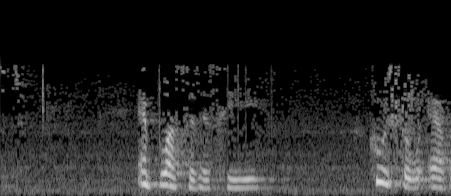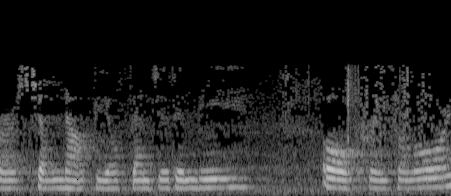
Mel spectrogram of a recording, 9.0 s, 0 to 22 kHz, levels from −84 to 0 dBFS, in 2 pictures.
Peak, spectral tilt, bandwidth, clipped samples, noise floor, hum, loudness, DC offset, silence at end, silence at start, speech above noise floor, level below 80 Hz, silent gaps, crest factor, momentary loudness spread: -6 dBFS; -5 dB/octave; 5.8 kHz; under 0.1%; -48 dBFS; none; -27 LUFS; under 0.1%; 0 s; 0 s; 22 dB; -58 dBFS; none; 22 dB; 23 LU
